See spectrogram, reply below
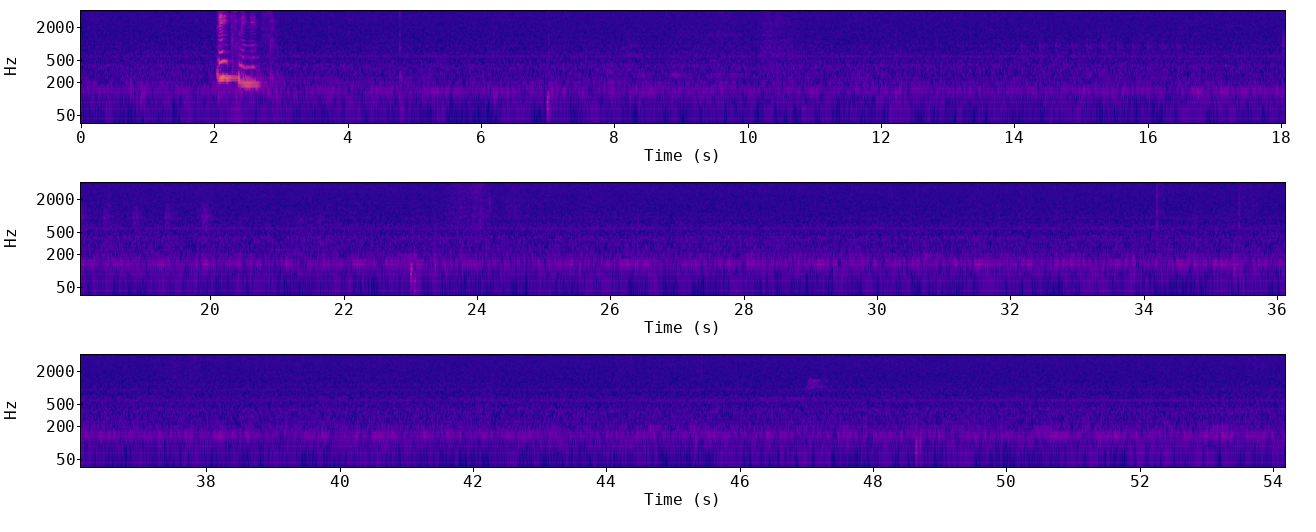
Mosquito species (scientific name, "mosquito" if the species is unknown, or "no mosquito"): no mosquito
